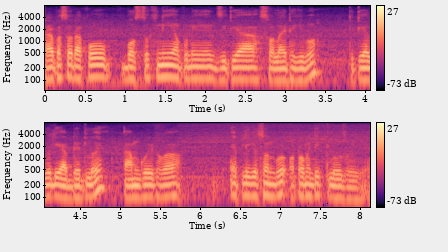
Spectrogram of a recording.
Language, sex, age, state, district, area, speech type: Assamese, male, 18-30, Assam, Lakhimpur, rural, spontaneous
